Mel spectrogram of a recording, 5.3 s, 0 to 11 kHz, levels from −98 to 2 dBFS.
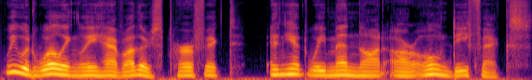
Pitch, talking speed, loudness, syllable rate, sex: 145 Hz, 160 wpm, -18 LUFS, 3.9 syllables/s, male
